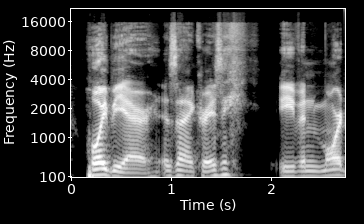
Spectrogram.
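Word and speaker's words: Højbjerg: until I watched there but it's pronounced hoibiere isn't that crazy even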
